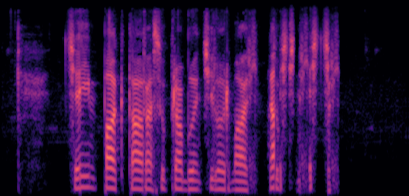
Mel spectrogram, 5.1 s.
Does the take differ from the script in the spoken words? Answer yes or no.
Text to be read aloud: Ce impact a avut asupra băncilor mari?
yes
